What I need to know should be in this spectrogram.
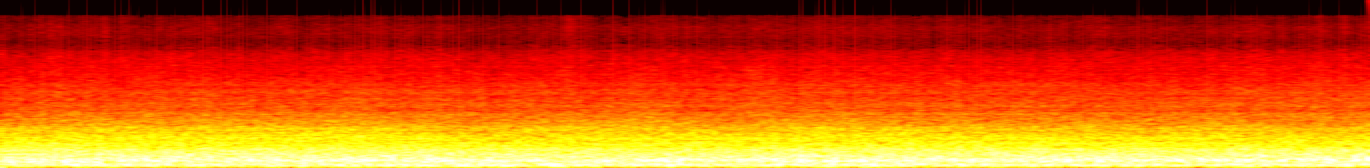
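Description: Tyres roar on asphalt.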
